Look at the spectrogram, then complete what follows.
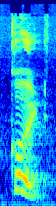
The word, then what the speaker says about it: could: में हम सीखेंगे मॉडल वर्ब का एक वर्ब कुड। इसमें एल साइलेंट है, कुड।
